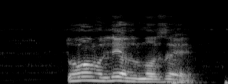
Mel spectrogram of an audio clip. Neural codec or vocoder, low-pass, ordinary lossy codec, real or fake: codec, 44.1 kHz, 2.6 kbps, SNAC; 10.8 kHz; MP3, 64 kbps; fake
